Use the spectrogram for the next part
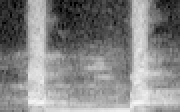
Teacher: اس میں سختی کریں گے اور اس با کو 2 بار پڑھیں گے, ایک بار پچھلے والے کے ساتھ ملا کر اور ایک بار اس کو الگ سے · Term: تشدید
